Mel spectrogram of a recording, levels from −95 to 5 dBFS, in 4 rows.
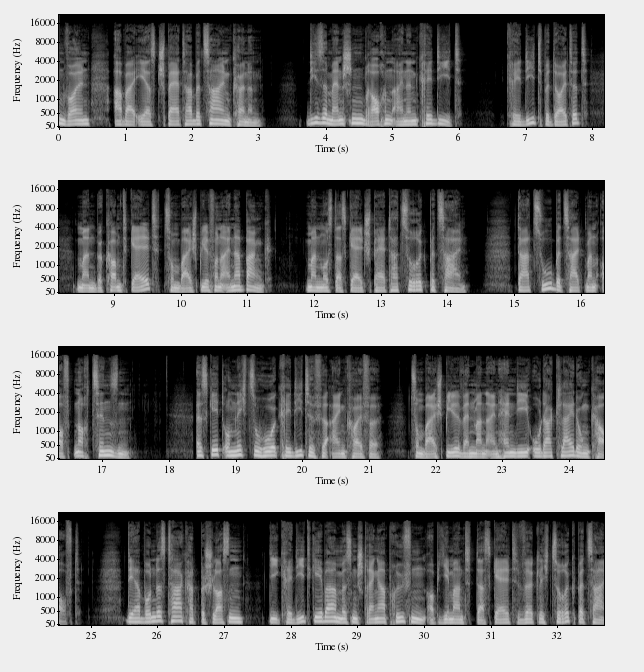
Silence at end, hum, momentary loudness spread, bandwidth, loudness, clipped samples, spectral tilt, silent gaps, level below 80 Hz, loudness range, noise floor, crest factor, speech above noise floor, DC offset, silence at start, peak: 0 s; none; 7 LU; 16.5 kHz; -22 LUFS; under 0.1%; -5 dB/octave; none; -50 dBFS; 3 LU; -78 dBFS; 16 dB; 57 dB; under 0.1%; 0 s; -6 dBFS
